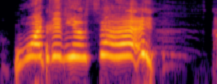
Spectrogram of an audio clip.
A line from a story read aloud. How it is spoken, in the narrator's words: Daniel shouted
